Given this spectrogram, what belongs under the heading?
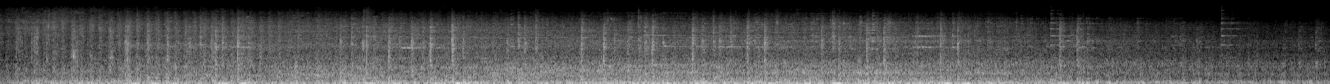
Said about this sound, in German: Der Zug fährt hier 8:55 vorbei.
